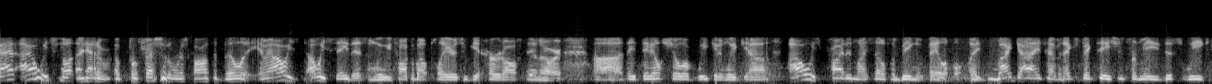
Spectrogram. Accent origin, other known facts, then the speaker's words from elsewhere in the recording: Southwest Virginia, United States; growing up in Southwest Virginia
